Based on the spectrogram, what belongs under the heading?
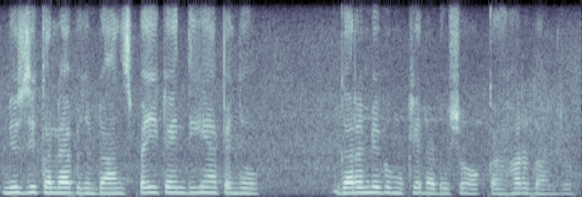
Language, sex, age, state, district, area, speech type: Sindhi, female, 45-60, Uttar Pradesh, Lucknow, rural, spontaneous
